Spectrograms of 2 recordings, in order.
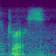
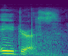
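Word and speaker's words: Edris: there's just address just addressed great good question some people pronounce that idris idris oh no but i don't i address is more like the way she pronounced it okay great we have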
